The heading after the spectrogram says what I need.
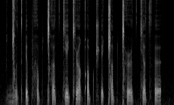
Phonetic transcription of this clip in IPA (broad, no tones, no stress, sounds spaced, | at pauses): ɡ͡ǀ o t ʔ e p h ʌ p ǀʰ ʌ t c e cʰ ə˞ qʼ o p t͡ʃʼ e ǁ a p ǀʰ ə˞ t c ʌ t͡sʼ ə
